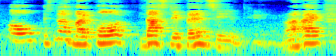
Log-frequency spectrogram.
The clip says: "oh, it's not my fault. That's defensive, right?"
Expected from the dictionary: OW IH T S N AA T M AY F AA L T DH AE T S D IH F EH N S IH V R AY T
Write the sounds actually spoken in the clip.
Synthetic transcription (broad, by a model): OW IH T S N AA T M AY P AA T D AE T S D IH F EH N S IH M R AY T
